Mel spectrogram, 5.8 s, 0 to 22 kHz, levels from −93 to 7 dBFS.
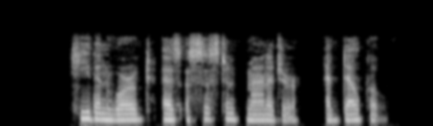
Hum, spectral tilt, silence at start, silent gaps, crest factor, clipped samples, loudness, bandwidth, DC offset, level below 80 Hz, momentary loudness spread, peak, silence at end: none; -4.5 dB/octave; 0.95 s; 4.05-4.30 s; 18 dB; under 0.1%; -20 LUFS; 8.2 kHz; under 0.1%; -58 dBFS; 14 LU; -4 dBFS; 0.75 s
